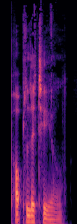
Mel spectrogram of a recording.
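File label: "popliteal", British English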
